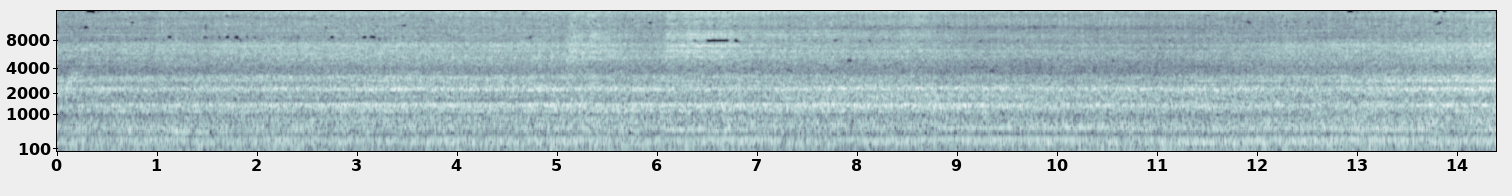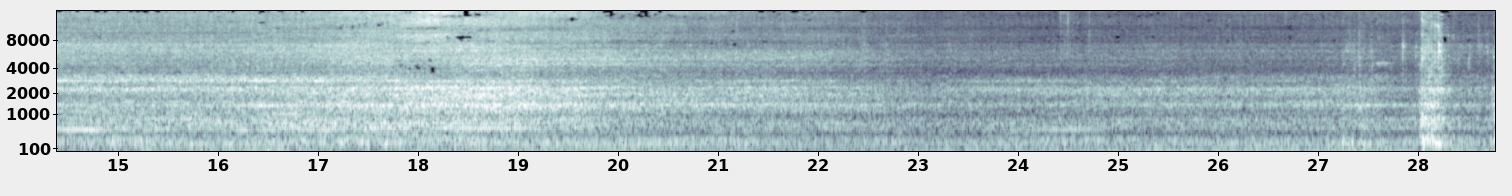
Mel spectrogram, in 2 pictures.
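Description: New Holland 2550 self-propelled swather's engine running steadily as the machine drives slowly, swelling louder for a few seconds in the middle. A sharp clunk comes near the end.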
